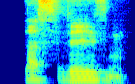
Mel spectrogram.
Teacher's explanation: in northern Germany, you would hear more of a Z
